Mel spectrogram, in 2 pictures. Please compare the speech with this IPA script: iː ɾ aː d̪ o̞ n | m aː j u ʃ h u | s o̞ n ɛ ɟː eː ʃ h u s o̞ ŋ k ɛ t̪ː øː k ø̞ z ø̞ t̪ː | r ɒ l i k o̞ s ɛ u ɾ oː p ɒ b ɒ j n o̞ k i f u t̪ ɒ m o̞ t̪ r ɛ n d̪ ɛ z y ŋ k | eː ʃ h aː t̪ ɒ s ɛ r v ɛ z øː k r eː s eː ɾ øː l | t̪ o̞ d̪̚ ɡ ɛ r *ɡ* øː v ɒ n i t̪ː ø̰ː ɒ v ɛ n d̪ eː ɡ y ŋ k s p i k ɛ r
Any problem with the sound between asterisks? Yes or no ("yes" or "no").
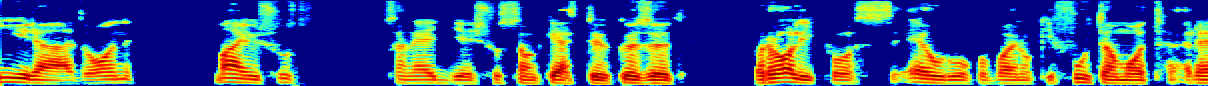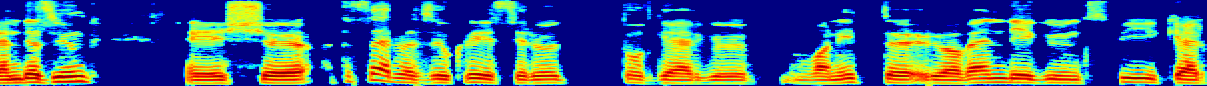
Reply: no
